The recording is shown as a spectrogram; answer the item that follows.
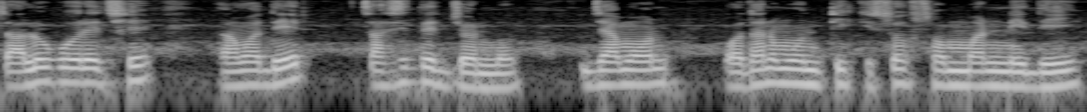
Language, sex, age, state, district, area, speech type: Bengali, male, 30-45, West Bengal, Jalpaiguri, rural, spontaneous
